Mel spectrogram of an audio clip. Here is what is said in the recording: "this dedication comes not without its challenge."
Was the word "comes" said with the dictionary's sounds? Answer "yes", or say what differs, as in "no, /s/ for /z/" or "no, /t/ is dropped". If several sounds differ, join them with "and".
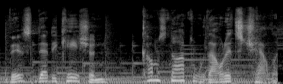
yes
